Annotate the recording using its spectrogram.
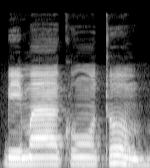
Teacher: Ma panjang dua ketukan. Karena ada alif diawali dengan fat fathah mad asli atau mad thobi'i.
